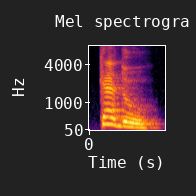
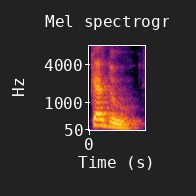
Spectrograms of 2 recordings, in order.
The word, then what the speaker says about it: cadeaux: E presta atenção aqui que o E, A, o X, a gente vai falar como se fosse o O. Les cadeaux, les cadeaux.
